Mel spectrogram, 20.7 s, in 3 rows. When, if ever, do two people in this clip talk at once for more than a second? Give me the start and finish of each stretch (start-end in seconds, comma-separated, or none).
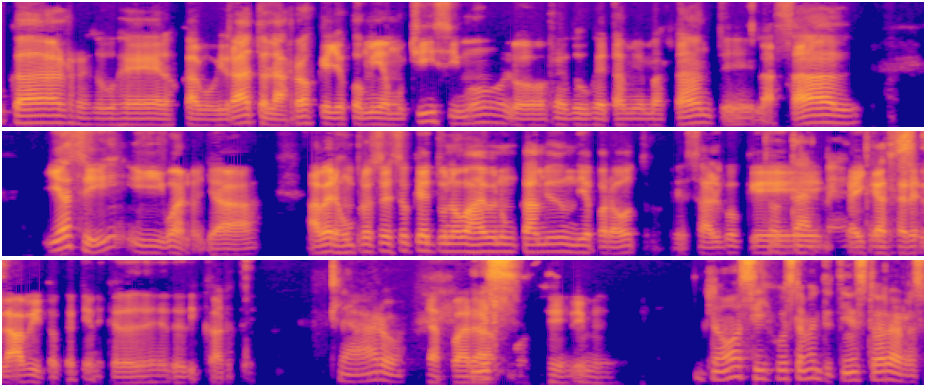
12.6-13.9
